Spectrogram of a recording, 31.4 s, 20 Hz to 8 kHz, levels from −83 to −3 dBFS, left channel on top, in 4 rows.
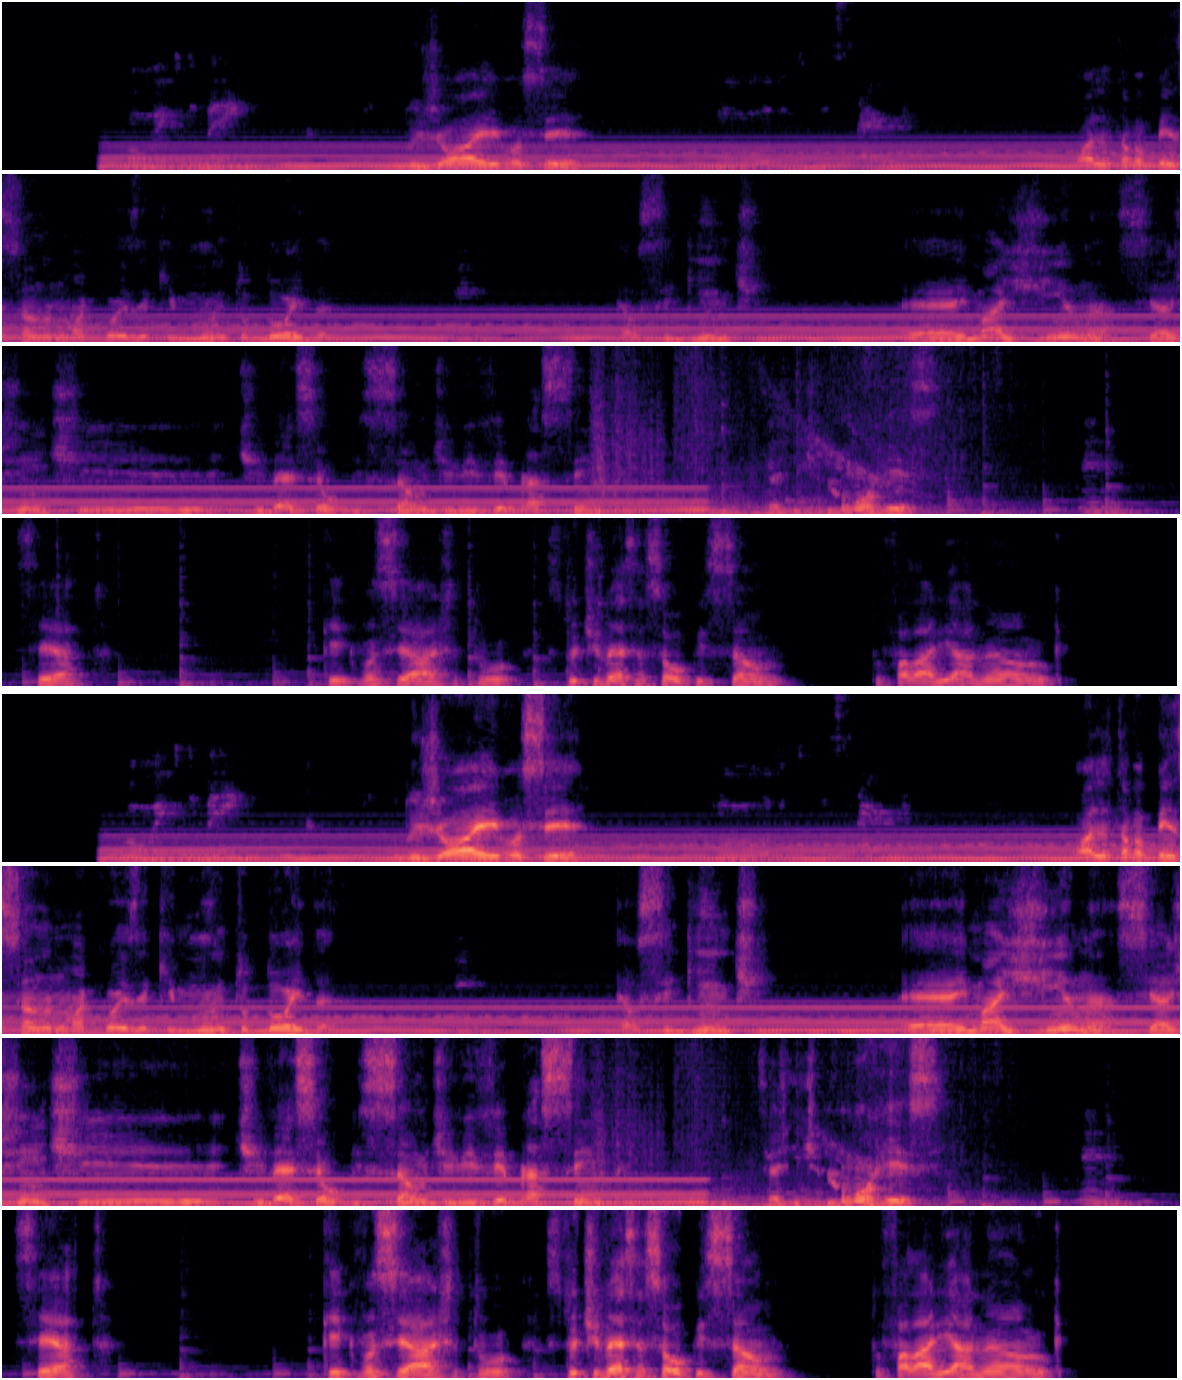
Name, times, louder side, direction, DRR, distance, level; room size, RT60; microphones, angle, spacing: sound 1, 0.6-20.4, right 2 dB, 85° right, 1.2 m, -38 dB
voice 1, 0.8-1.8 2.4-2.5 4.8-6.1 10.8-11.2 20.8-21.4 22.9-23.4, right 2 dB, 30° right, 1.9 m, -46 dB
voice 2, 2.6-3.9 7.1-10.1 11.9-13.0 13.8-19.9 20.8-20.9 21.2-22.0 23.7-24.3 25.7-28.8 29.4-30.6, right 5 dB, 50° right, 0.5 m, -31 dB
sound 2, 19.6-23.3, equal, 5° left, 1.4 m, -46 dB
sound 3, 20.3-27.6, right 1 dB, 70° left, 2.5 m, -52 dB
9.1 x 5.0 x 7.8 m
head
